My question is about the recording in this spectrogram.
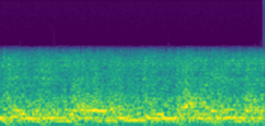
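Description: Heavy metal band playing live at a steady loud level: distorted electric guitars and a drum kit.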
